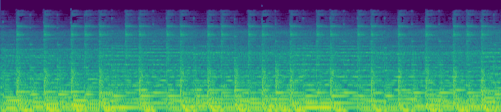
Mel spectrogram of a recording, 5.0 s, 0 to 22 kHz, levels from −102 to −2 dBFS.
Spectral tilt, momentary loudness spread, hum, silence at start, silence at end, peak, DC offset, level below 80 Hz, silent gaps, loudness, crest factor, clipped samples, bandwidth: -6.5 dB/octave; 3 LU; none; 0 s; 0 s; -2 dBFS; under 0.1%; -22 dBFS; none; -17 LUFS; 14 dB; under 0.1%; 10.5 kHz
